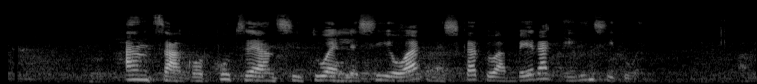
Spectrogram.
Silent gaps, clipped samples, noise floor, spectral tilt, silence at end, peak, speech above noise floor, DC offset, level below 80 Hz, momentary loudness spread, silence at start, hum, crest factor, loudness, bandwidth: none; under 0.1%; -60 dBFS; -2.5 dB/octave; 0 s; -10 dBFS; 28 dB; under 0.1%; -86 dBFS; 12 LU; 0.1 s; none; 24 dB; -31 LUFS; 11.5 kHz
